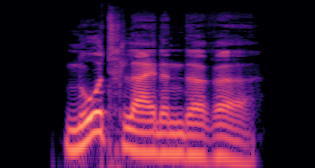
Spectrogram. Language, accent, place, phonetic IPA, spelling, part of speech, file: German, Germany, Berlin, [ˈnoːtˌlaɪ̯dəndəʁə], notleidendere, adjective, De-notleidendere.ogg
- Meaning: inflection of notleidend: 1. strong/mixed nominative/accusative feminine singular comparative degree 2. strong nominative/accusative plural comparative degree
